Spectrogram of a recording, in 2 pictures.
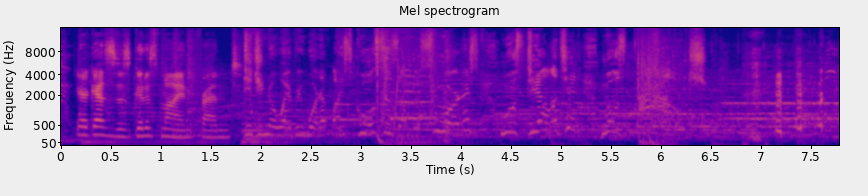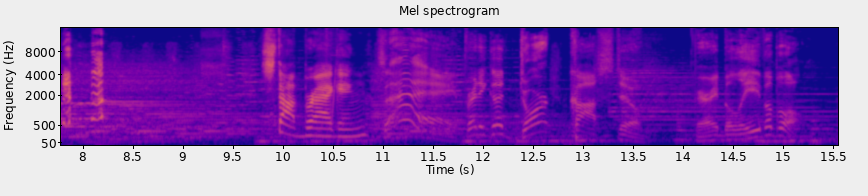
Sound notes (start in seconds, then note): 6.8 laughter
